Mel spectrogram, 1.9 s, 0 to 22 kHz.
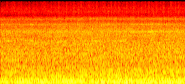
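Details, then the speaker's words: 1995 Ford F-350 XL cab and chassis, 7.5L gas V8, 129,000 miles, warm after about 45 minutes running: steady, even low idle rumble with no knocks, misses or rattles. Motor sounds good and very responsive; normal. "Motor sounds good and it's very responsive. A lot of power."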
